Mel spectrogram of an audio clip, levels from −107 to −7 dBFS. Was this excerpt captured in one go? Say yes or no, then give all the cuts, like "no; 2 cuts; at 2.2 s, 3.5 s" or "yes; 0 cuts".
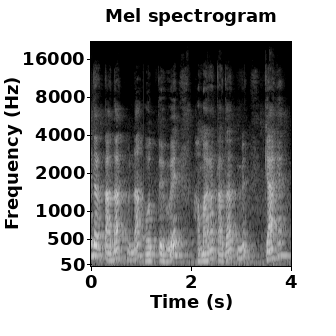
no; 1 cut; at 1.0 s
